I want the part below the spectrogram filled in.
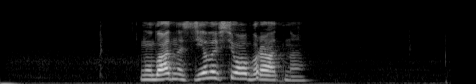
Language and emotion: Russian, angry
